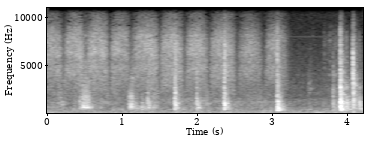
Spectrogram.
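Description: Whiteboard eraser rubbing across a whiteboard in a series of quick, irregular strokes, wiping off marker writing.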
